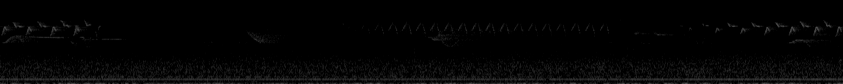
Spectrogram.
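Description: Songbirds singing in woodland: a song of quick, high, falling notes near the start and again near the end, and a fast, even, high trill of about three seconds in the middle. A faint steady low hum runs underneath.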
